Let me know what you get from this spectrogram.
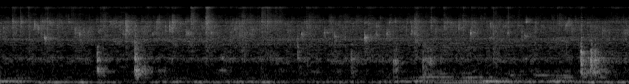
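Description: Chicken, peppers and pasta sauce sizzling in a non-stick wok while a utensil stirs them, with a few short scrapes of the utensil against the pan.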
